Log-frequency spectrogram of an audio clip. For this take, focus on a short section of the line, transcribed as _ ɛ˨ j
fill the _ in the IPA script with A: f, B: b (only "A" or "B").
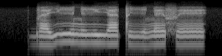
B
